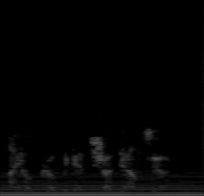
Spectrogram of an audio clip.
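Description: Steady electrical mains hum, loud and unchanging, with faint indistinct speech over it.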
